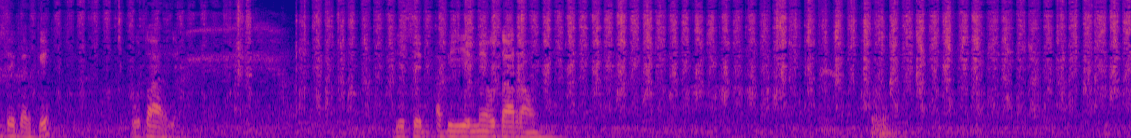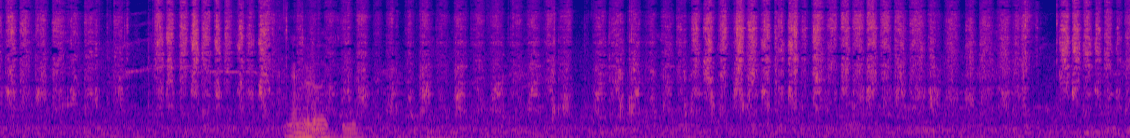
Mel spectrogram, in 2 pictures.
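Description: A metal blade scrapes rapidly back and forth across a metal surface.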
